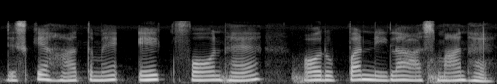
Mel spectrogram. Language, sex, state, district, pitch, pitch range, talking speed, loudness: Hindi, female, Uttar Pradesh, Saharanpur, 200 Hz, 190-210 Hz, 130 wpm, -17 LUFS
